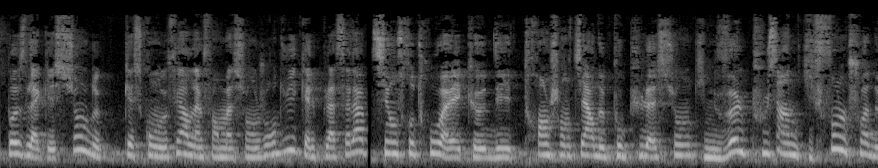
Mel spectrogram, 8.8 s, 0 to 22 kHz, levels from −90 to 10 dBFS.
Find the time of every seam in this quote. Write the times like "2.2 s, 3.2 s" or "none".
7.8 s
